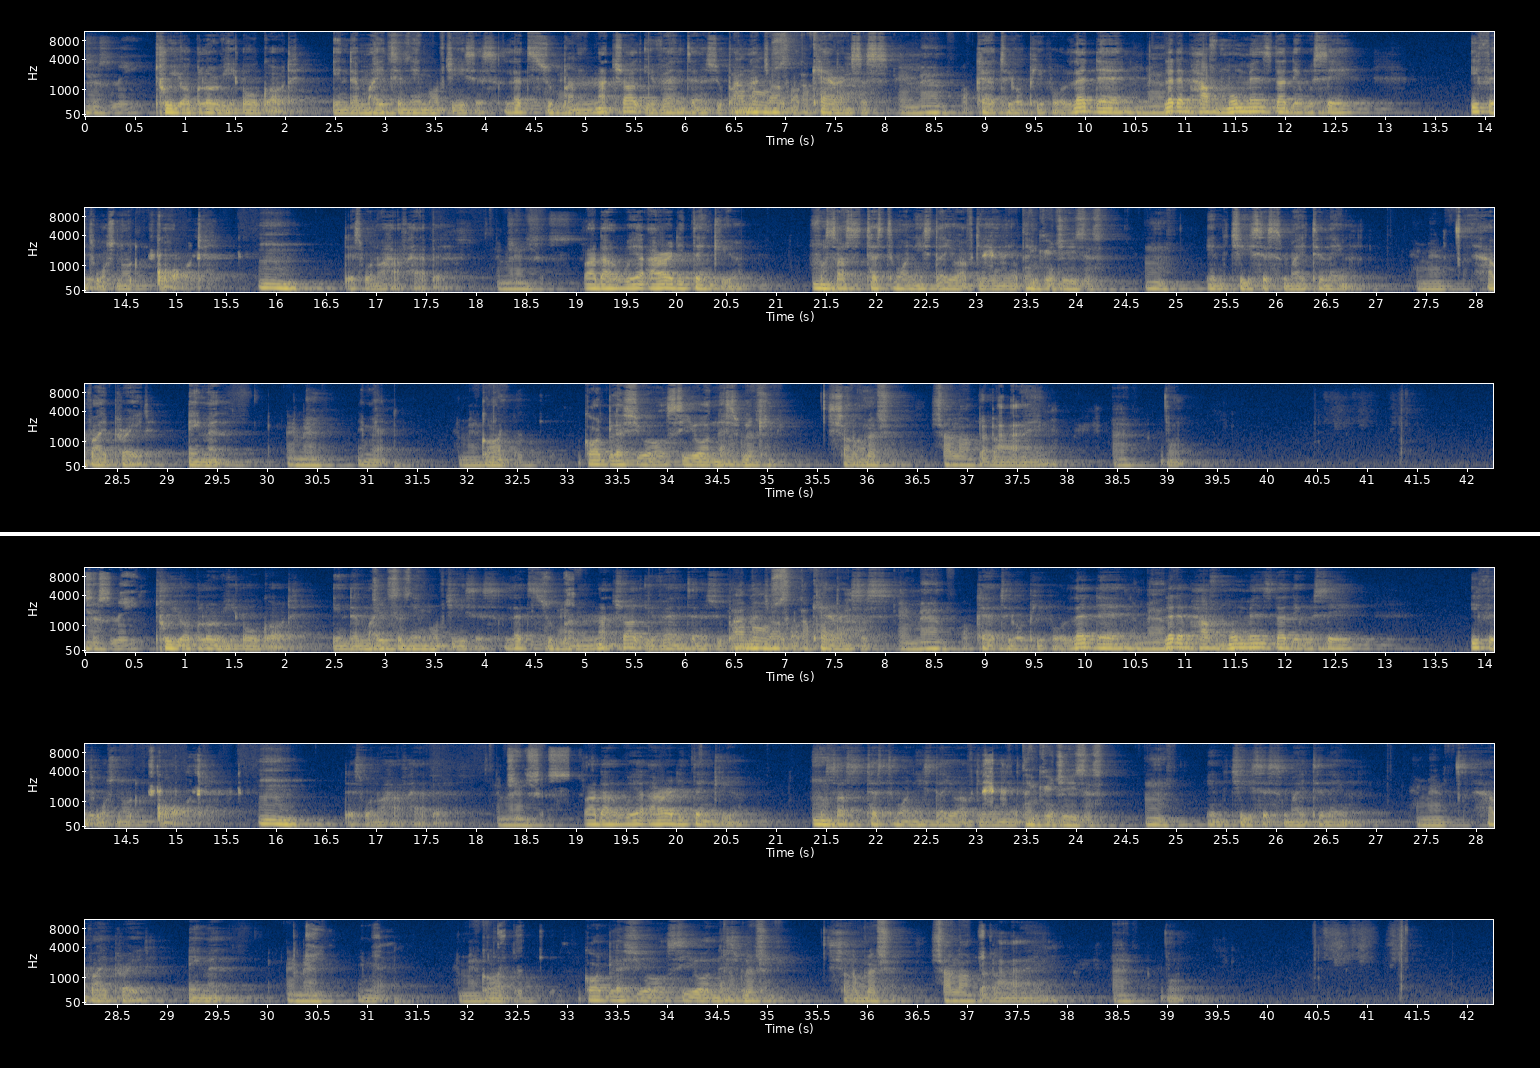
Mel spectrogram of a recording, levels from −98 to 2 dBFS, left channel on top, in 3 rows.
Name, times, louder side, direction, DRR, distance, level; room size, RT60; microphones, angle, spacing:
voice 1, 0.0-0.6 4.6-4.9 14.7-14.9 18.3-18.9 23.1-23.4 30.4-30.7 31.1-31.2 32.3-32.6 40.6-41.4, right 9 dB, 65° right, 17 dB, 0.4 m, -36 dB
voice 2, 0.7-2.1 2.5-8.4 8.8-10.4 10.8-12.7 13.9-15.2 16.7-17.8 19.1-20.7 21.4-23.4 23.7-23.9 25.3-26.8 28.0-28.9 29.2-29.6 30.9-31.2 32.1-32.4 33.2-35.1 35.6-36.1 37.1-37.9 39.0-39.2, left 2 dB, 50° left, 6 dB, 0.6 m, -27 dB
voice 3, 2.7-3.5 4.6-4.9 6.5-7.7 8.1-8.6 10.5-10.8 15.8-16.2 18.2-18.6 21.4-21.6 23.5-24.3 24.7-24.9 27.4-27.7 30.2-30.6 31.9-32.2 34.6-35.1 35.8-36.2 36.7-37.1 38.5-38.6, right 1 dB, 15° right, 10 dB, 0.6 m, -28 dB
15.5 x 11.0 x 5.2 m, 1.3 s
head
